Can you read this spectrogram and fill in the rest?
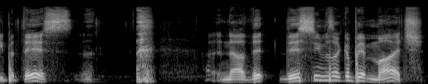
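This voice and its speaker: A man's voice: medium pitch, close to an everyday voice. A young man playing a polite young man who stammers when caught off guard, in a student radio play. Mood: amazed. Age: young adult.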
